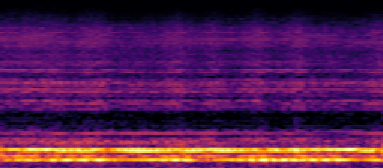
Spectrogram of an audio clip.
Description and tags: Multisamples made from the spooky living dead grain sound. Pitch indicated in filer name may be wrong... cool edit was giving wacky readings... estimated as best I could, some are snipped perfect for looping some are not.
